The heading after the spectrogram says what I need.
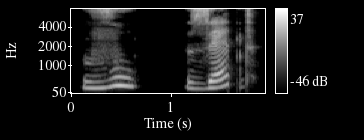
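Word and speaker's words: vous êtes: So basically we're making the leazison nome we are v zet v zet you are.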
